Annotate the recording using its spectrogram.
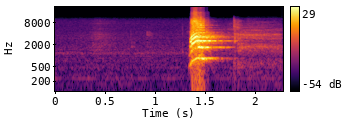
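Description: A small dog giving a single short, high-pitched bark about one and a half seconds in.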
